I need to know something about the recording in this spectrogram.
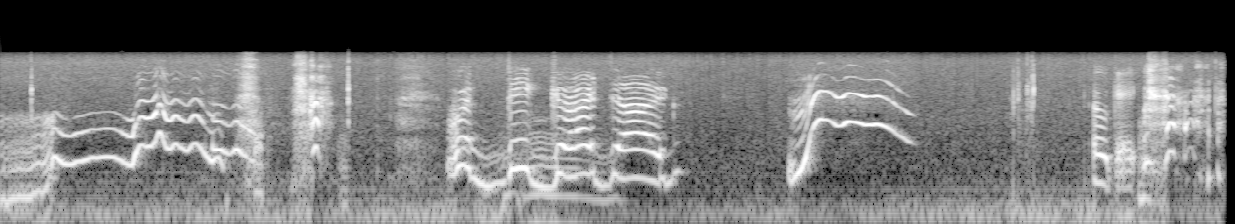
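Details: Guarding pet dogs outside their house facing puppies; the female, trained to yodel, uses it in mock-attack moods. Repeated wavering, yodel-like yowls with quivering pitch, interrupted by short gaps and a high rising-falling howl.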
